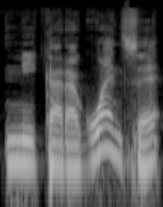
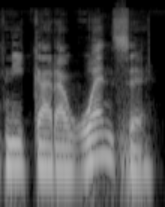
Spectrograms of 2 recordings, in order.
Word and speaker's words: Nicaragüense: Gu, when followed by another vowel like in gue, is pronounced like gue in Gwen. So, let's try saying Nicaragüense again. It is Nicaragüense.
